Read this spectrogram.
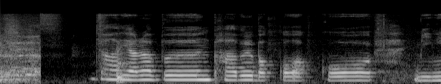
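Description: A young woman speaks calmly and clearly close to a microphone in a quiet room.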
